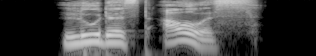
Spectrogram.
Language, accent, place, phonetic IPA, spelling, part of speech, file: German, Germany, Berlin, [ˌluːdəst ˈaʊ̯s], ludest aus, verb, De-ludest aus.ogg
- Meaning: second-person singular preterite of ausladen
